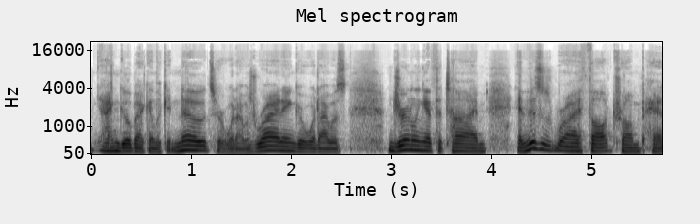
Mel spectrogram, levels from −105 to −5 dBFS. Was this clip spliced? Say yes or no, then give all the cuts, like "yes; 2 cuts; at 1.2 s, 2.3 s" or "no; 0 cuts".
no; 0 cuts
